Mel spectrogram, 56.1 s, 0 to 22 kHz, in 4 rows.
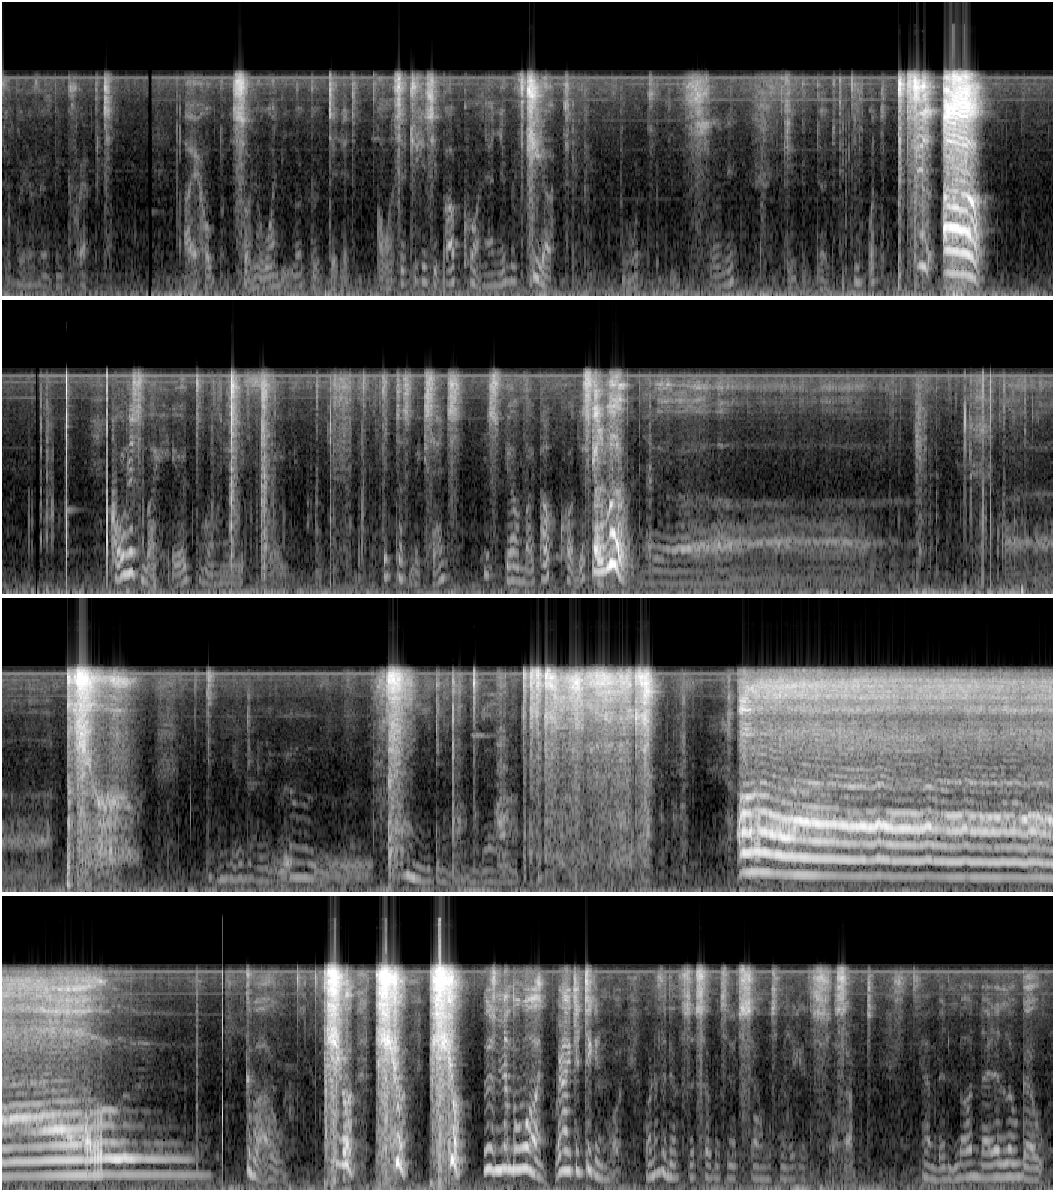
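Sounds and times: person's loud breathy outbursts: 37.6s - 44.1s.

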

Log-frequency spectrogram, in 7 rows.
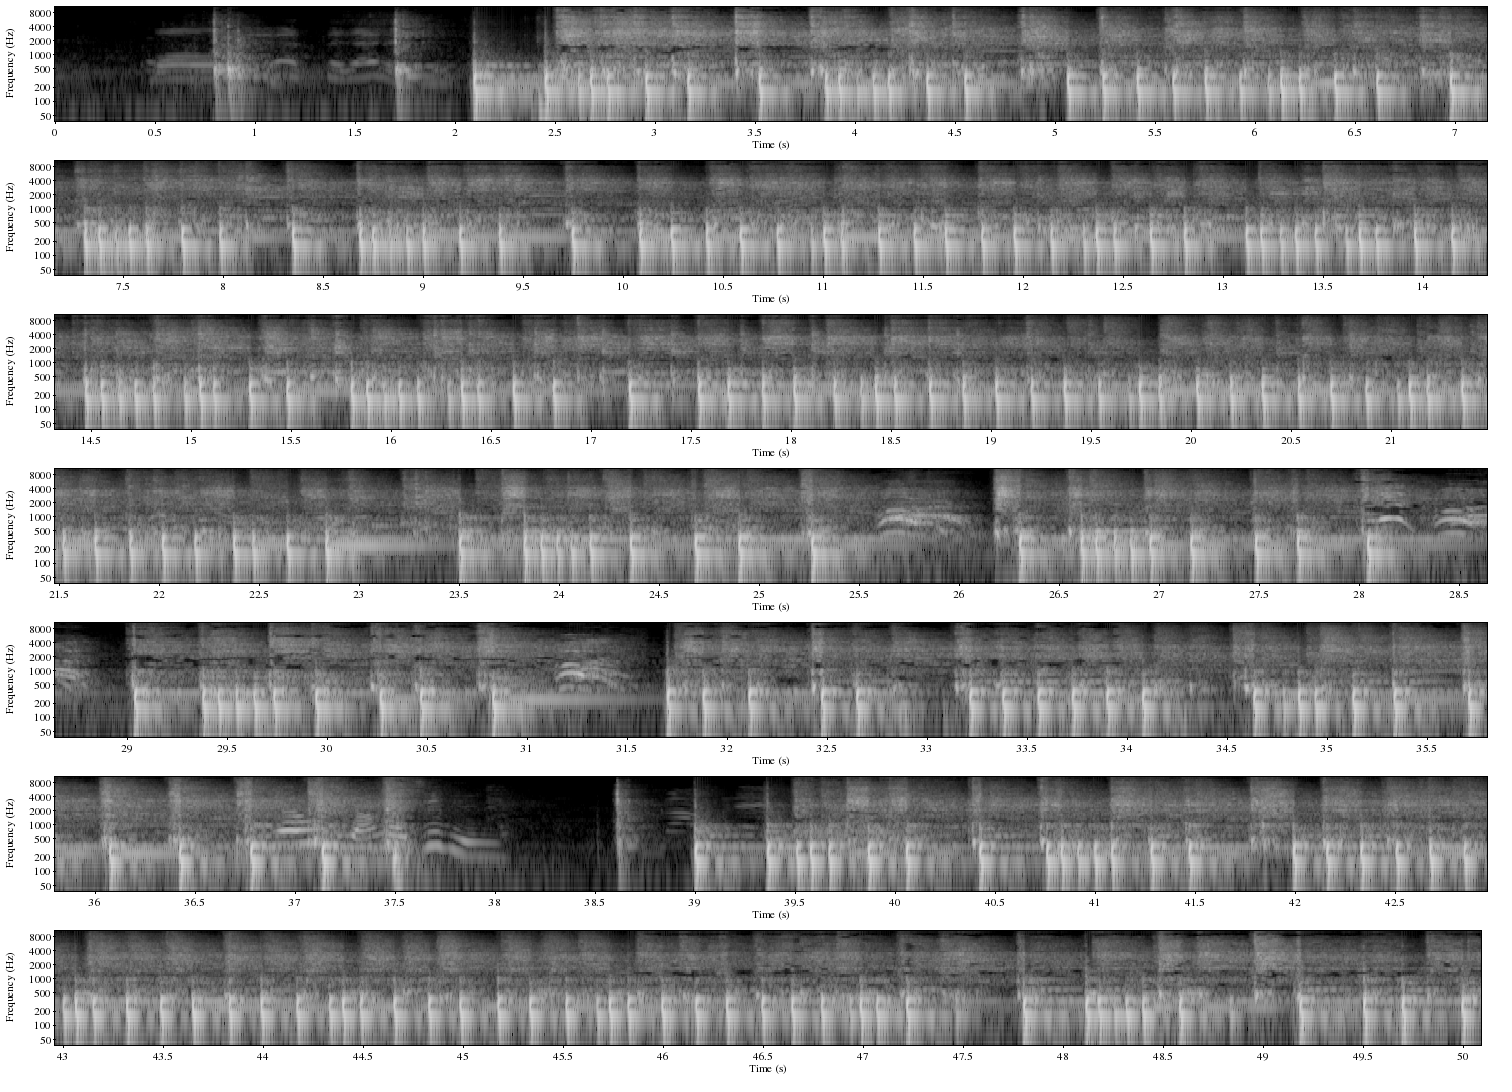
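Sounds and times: fast drum beat: 1.8s - 38.0s, 38.9s - 50.0s
cymbals crashing: 2.5s - 37.8s, 39.4s - 50.0s.

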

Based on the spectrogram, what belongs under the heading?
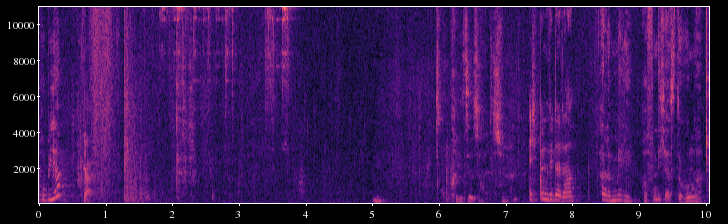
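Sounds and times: keys clicking and jingling: 1.8s - 4.1s.

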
